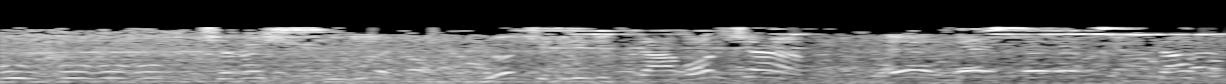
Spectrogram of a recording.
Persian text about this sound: الانم توی ایستگاه اتوبوس خیلی شلوغ وایسادم. آها اتوبوس داره میادش.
